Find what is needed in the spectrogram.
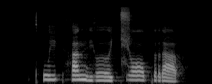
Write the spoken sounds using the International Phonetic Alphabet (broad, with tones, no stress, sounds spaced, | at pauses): kʰ w i˦˥ ʔ h a˥˩ n j ɤː˧ t͡ɕ ɔː˧ p r a˨˩ p̚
